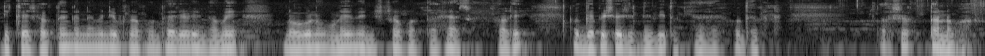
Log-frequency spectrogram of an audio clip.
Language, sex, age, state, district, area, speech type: Dogri, male, 18-30, Jammu and Kashmir, Udhampur, rural, spontaneous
